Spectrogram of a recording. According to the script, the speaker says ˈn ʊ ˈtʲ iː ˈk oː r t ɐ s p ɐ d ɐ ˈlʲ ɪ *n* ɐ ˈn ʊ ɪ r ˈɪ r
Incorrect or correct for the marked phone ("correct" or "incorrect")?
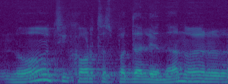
correct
